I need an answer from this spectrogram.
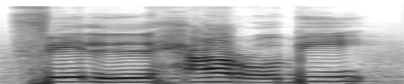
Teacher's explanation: را کلرفل ہے موٹا پڑھیں گے، حا کو گلے سے نکالیں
